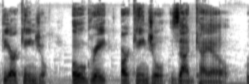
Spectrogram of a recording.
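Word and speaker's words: Tzadkiel: Vibrate the name Zadkiel. Zadkiel. Now it's spelled T Z A D K I E L. In most cases, the T is silent. Zadkiel.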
